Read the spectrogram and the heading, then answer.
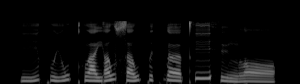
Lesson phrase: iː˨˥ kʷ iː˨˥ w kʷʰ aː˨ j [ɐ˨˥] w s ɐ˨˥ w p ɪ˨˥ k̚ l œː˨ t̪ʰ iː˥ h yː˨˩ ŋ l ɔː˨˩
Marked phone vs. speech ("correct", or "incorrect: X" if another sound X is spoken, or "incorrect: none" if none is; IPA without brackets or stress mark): incorrect: ɐ˥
